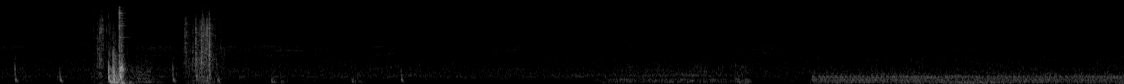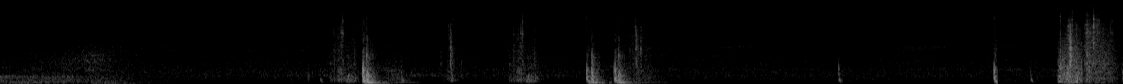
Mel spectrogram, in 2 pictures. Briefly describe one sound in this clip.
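Footsteps thud and crunch now and then.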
